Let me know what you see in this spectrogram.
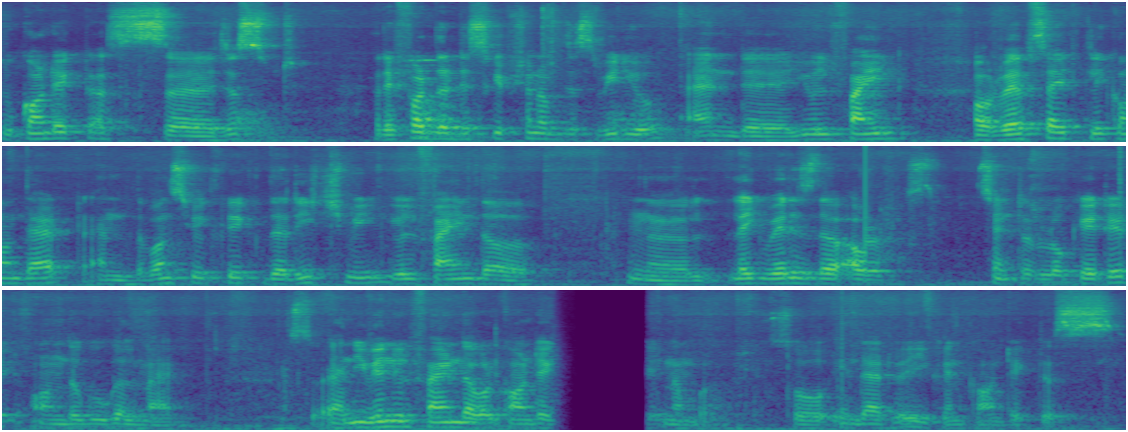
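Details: Adult male speaker; ordinary speech.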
